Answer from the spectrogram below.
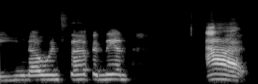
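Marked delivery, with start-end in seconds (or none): none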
